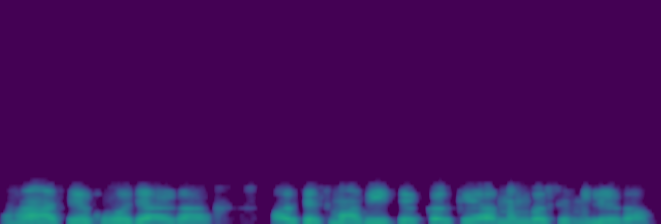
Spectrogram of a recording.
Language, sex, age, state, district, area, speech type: Urdu, female, 18-30, Bihar, Saharsa, rural, conversation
